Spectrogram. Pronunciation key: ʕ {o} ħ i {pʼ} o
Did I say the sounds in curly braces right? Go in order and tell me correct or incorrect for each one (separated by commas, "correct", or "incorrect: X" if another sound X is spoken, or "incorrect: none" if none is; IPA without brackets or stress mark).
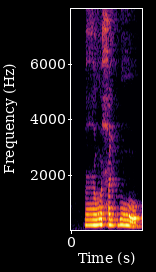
correct, incorrect: ɓ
